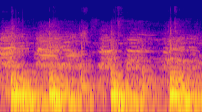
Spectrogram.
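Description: Traditional Nepali procession drums, the damaha among them, beating a steady march rhythm of about two strokes a second, with a crowd's voices shouting over them.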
